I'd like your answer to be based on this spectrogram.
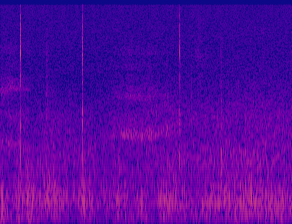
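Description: Steady wind buffets outdoors on a smoky day at Crater Lake National Park, a continuous low rushing with faint higher gusts, no voices present.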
